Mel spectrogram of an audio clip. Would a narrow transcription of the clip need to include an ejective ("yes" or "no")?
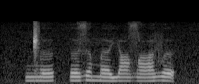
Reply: no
